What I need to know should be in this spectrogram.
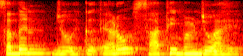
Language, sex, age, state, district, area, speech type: Sindhi, male, 18-30, Gujarat, Kutch, urban, spontaneous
